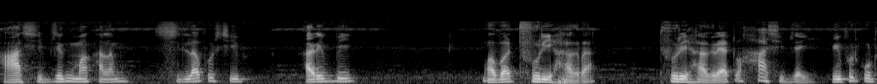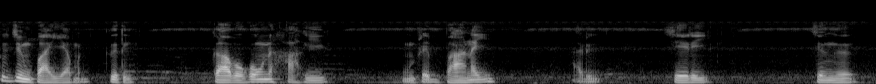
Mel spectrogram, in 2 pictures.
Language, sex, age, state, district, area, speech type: Bodo, male, 60+, Assam, Kokrajhar, urban, spontaneous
